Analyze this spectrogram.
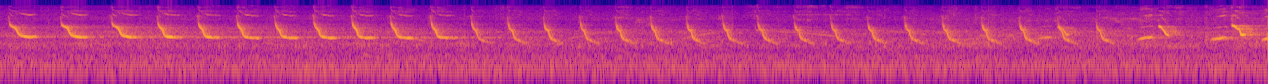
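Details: A Northern Cardinal sings a fast run of clear, down-slurred whistles, about four or five a second, and a second cardinal answers faintly at the end in a duet.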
